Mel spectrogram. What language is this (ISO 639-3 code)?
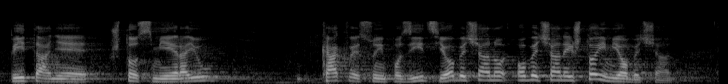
hrv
